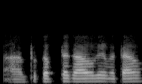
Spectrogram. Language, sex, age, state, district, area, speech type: Hindi, male, 30-45, Rajasthan, Karauli, rural, conversation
